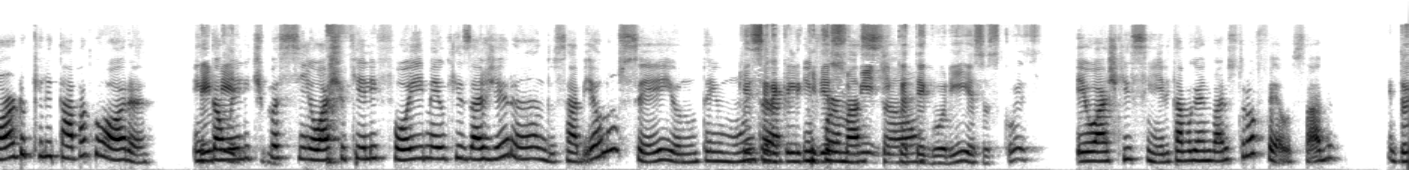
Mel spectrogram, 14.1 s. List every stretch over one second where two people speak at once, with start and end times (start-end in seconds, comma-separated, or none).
7.4-9.3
